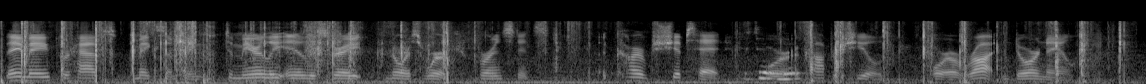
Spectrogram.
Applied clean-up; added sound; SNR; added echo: none; Domestic sounds, home sounds; 0 dB; none.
